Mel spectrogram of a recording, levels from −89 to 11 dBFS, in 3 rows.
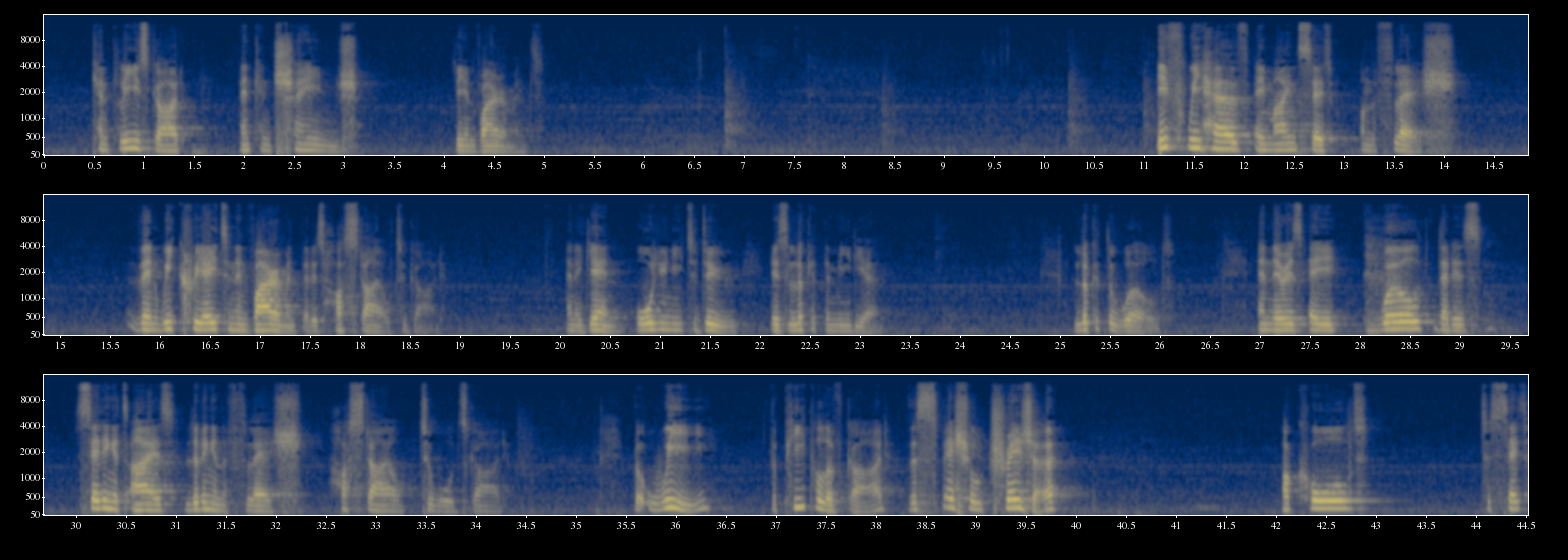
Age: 50-69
